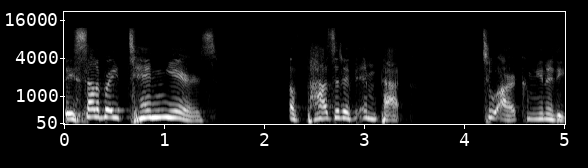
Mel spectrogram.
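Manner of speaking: halting, choked-up voice on the verge of tears. Announcing a scholarship fund's anniversary, the speaker gets emotional: voice choking up. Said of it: "sorry, I'm gonna cry".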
